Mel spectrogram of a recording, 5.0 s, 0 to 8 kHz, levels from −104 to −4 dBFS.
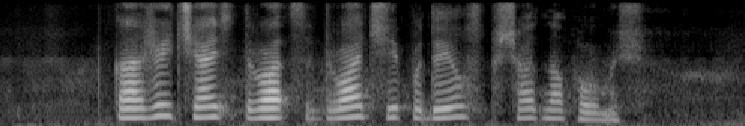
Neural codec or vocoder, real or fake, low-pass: codec, 16 kHz in and 24 kHz out, 0.9 kbps, LongCat-Audio-Codec, four codebook decoder; fake; 7.2 kHz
